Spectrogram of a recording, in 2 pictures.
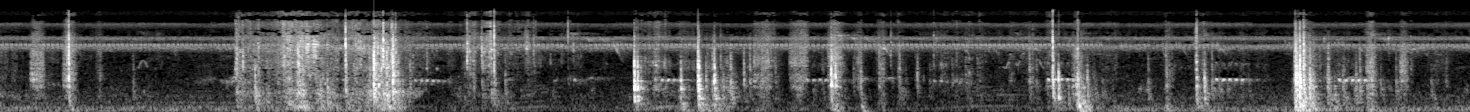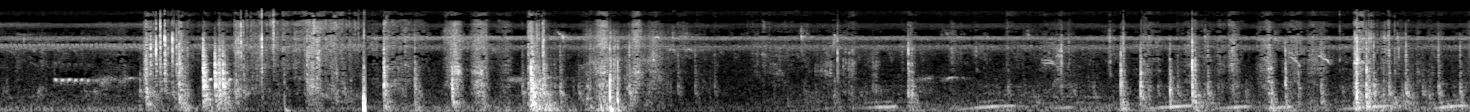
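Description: Bamboo poles and split slats clacking, knocking and rustling as a fence is tied and fitted together by hand, in irregular clatters. A steady high drone of insects runs underneath, with a few short bird chirps.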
